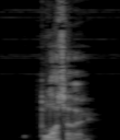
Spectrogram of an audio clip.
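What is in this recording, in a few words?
"blotto", English, Australian accent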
